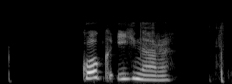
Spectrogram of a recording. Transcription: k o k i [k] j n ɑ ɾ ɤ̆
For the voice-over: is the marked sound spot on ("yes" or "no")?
no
